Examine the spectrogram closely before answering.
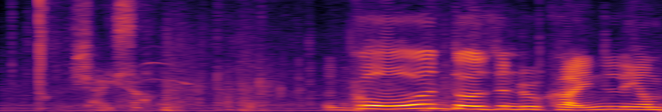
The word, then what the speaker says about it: Scheiße: The language, boy, don't you know it's pronounced Scheisse? Scheiße.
